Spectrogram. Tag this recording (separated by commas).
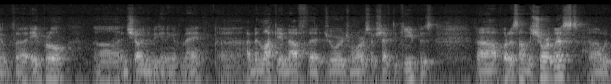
Speech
